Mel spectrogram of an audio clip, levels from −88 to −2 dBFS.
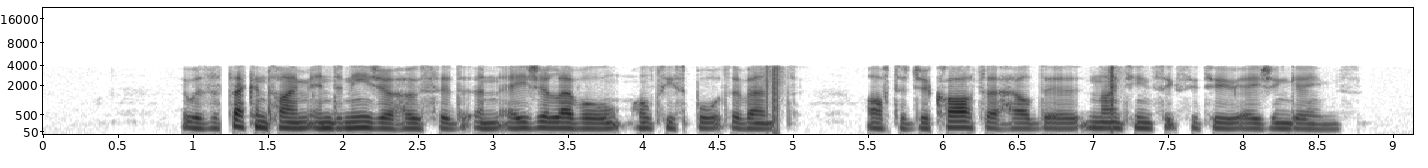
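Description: Right after "was the", from 1.18 to 1.24 s, there's packet loss filled with silence: a 60 ms hard-edged hole, which fits three 20 ms packets dropped. Then come two wireless microphone noise hits, at 4.68 to 4.97 s (just before "after jakarta held") and 6.99 to 7.27 s. Each is a short swish of static as the radio signal fades and receiver noise rises, all heard through the G.711 phone band that stops at 4 kHz.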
